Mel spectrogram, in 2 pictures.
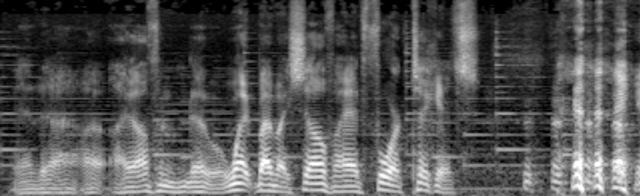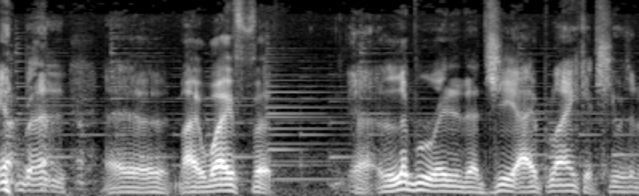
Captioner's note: laughs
